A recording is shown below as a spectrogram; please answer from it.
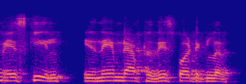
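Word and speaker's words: Ezekiel: His name is Eskil. Even L is silent, in fact.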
